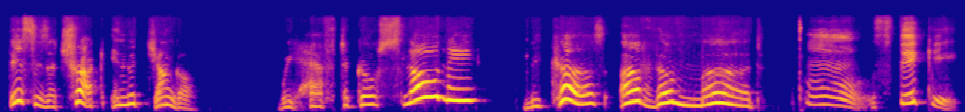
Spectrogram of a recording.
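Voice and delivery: high, dramatic character voice; little rabbit Rosie. A narrator's reading.

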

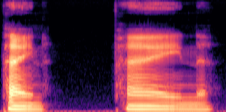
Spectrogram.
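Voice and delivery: usual speaking voice

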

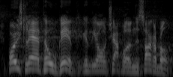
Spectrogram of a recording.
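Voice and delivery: fast, loud mumbled Irish brogue; thick Irish priest. Retold or imitated. Comedian imitating an old Irish priest in a thick accent. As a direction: rattle it off in an unintelligible Irish accent. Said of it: "it sounded like he said this".

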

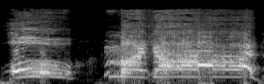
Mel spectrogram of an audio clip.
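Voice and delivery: usual speaking voice

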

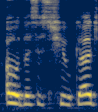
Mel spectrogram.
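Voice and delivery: loud hooting exclamation; loud forced hoot of glee. A narrator's reading. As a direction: hoot it out in mock delight. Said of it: "she hooted".

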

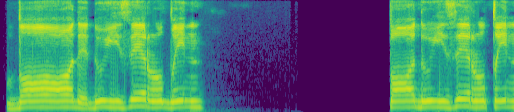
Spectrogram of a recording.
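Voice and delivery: slow sing-song letter drill, each line rising; tajweed recitation drill. Shown as a demonstration. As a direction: chant each letter for students to repeat. (ধীর সুরেলা তাজবিদ উচ্চারণ অনুশীলন)

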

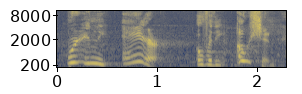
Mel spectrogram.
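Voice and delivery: high, incredulous panic; mock-horrified, voice jumping up high; retold alarm. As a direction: protest in exaggerated alarm. Retelling alarm at people by exit door.

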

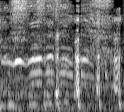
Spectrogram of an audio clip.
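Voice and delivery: high airy chuckle; breathy laugh. Real, not acted. Guest chuckling at the junta chief, airy laugh. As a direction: laugh off the jab.

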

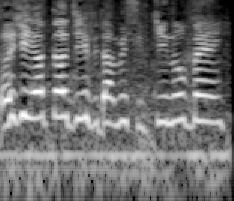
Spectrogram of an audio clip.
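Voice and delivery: loud repeat. Real, not acted. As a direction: say "dívida" loudly instead of diva. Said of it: "Como é que ela sabe falar dívida".

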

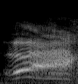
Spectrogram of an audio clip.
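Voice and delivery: loud grossed-out ugh; disgusted groan at stale food; mock disgust. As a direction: gag at the taste. Imagined reaction to old Twinkie.

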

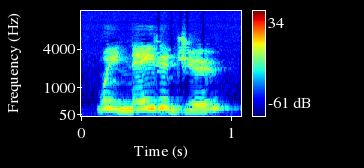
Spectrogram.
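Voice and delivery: hurt, forceful accusation; accusing. A narrator's reading. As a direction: throw the blame at the listener. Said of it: "Sahalia said accusingly".

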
